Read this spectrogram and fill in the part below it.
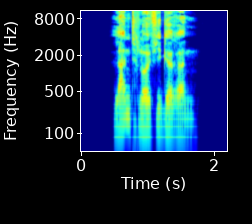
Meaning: inflection of landläufig: 1. strong genitive masculine/neuter singular comparative degree 2. weak/mixed genitive/dative all-gender singular comparative degree
- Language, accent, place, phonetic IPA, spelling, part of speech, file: German, Germany, Berlin, [ˈlantˌlɔɪ̯fɪɡəʁən], landläufigeren, adjective, De-landläufigeren.ogg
